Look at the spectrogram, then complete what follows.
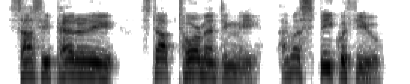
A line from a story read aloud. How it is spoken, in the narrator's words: he yelled out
